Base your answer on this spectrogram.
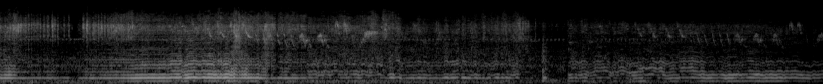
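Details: Wild bumblebee droning among forest violas, its buzz rising and falling in pitch as it moves, with bright high chirps early on and a brief click near five and a half seconds.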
